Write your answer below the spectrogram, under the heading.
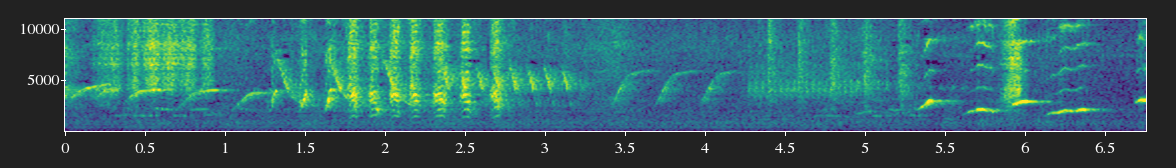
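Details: Greater green leafbird caged at home, tested against a rival: a busy stretch of rapid chirps and trills, a pause with soft notes, then bright falling whistles.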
